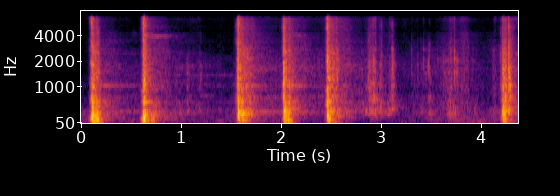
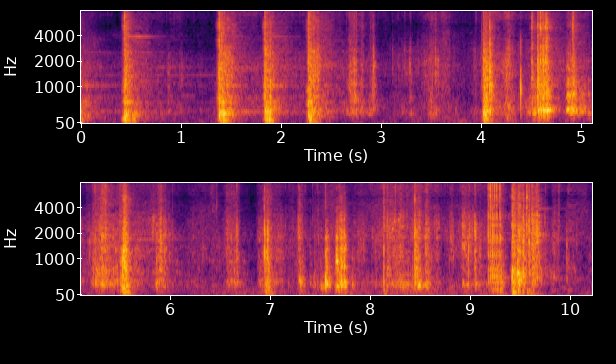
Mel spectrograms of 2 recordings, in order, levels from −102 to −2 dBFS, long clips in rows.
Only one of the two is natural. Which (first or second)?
second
